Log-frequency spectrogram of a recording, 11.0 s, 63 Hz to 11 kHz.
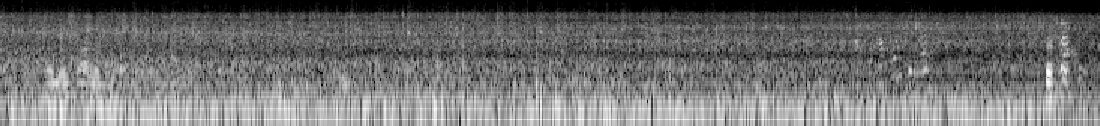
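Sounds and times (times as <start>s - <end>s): rushing pool water: 0.0s - 11.0s.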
